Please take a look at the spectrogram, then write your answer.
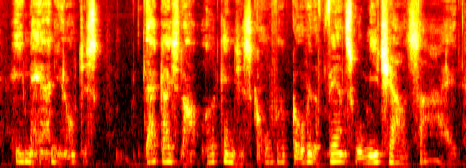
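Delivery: hushed, breathy whisper to slip past the guard; whispered urging. Retold or imitated. Friend whispering to the stowaway to hop the fence. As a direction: keep it secret, whisper the plan.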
